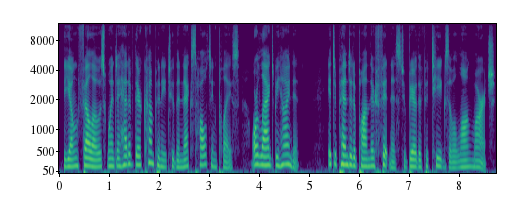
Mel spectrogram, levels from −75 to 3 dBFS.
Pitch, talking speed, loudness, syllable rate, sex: 170 Hz, 205 wpm, -21 LUFS, 5.7 syllables/s, female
